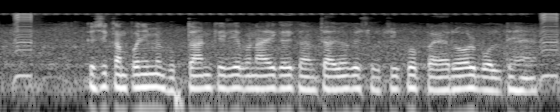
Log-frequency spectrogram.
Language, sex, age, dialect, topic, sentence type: Hindi, male, 18-24, Kanauji Braj Bhasha, banking, statement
